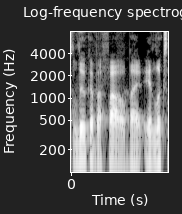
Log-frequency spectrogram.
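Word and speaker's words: Lucas Beaufort: artist is if it's he's French so it's pronounced Luca Buffo but it looks like Lucas Bufort so Lucas under Bufort is my favorite artist.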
